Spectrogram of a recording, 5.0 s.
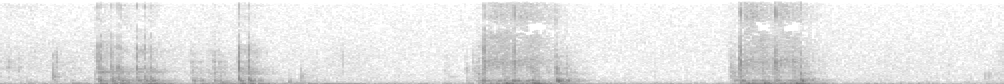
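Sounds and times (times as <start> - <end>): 
typewriter typing: 0.4 - 1.4, 2.3 - 3.0, 3.7 - 4.2.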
